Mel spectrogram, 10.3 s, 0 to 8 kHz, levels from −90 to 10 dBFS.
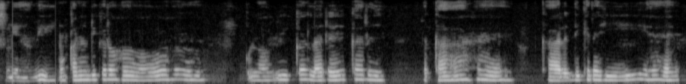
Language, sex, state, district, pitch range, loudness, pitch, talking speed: Hindi, male, Rajasthan, Nagaur, 145-165 Hz, -18 LUFS, 150 Hz, 80 wpm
